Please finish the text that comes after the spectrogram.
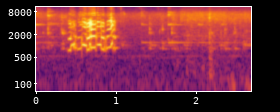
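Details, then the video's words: A Sulawesi red-breasted parakeet, kept for its many whistles, gives one short grating, chattering burst, then quiet with soft background hiss. "Nuri dora sulawesi pintar bersiul, nuri dora banyak siulan"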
